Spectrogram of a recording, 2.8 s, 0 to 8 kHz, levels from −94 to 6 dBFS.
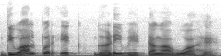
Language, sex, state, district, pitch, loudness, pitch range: Hindi, male, Jharkhand, Ranchi, 140 Hz, -17 LUFS, 130-160 Hz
